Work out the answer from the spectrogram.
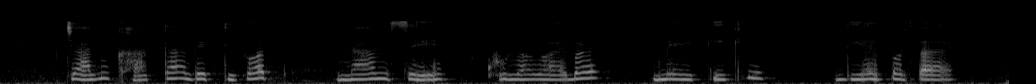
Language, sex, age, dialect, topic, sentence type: Maithili, female, 18-24, Bajjika, banking, question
